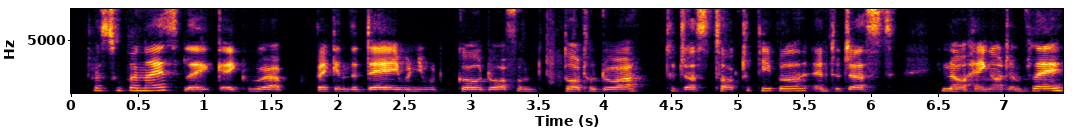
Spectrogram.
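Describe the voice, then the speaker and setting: A woman with a German accent talks at a fairly quick pace and medium pitch. The sound is dry and close with no echo. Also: fairly even intonation. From Germany. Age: 20s. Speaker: medical graduate. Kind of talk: podcast interview.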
